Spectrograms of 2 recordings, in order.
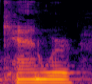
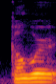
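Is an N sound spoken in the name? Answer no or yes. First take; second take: yes; no. First: The name is said with an N sound. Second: The name is said with no N sound. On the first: The speaker calls it wrong. "all of these are just mispronunciations of my name" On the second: The speaker calls it right. "So you don't pronounce the N"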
